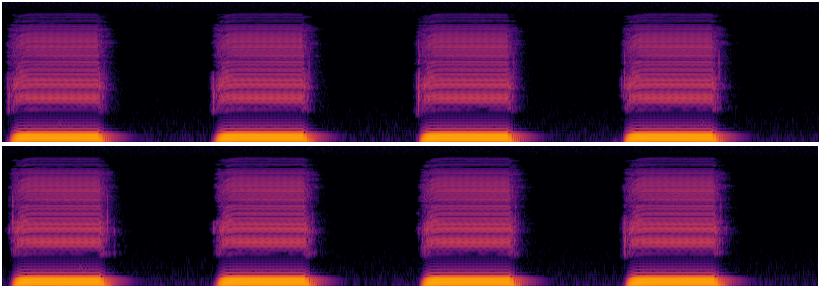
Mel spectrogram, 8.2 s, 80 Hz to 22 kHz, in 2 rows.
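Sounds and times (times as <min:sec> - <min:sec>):
mobile phone vibrating: 0:00.0 - 0:03.6, 0:04.2 - 0:07.8.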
